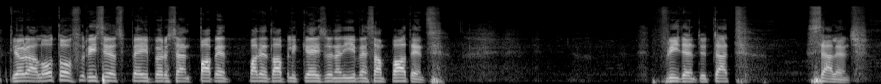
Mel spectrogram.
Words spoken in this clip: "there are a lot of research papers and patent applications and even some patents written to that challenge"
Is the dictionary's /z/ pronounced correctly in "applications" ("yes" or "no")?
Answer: no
